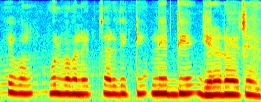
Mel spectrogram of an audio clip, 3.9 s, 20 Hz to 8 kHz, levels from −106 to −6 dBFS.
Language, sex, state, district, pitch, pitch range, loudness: Bengali, female, West Bengal, Kolkata, 190 Hz, 175-195 Hz, -13 LUFS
